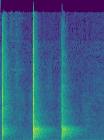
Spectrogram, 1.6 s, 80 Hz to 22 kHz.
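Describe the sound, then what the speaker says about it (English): Three sharp hand claps ring out alone at an even rhythm, spaced about half a second apart, close and crisp with a short room decay after each. "3 claps."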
